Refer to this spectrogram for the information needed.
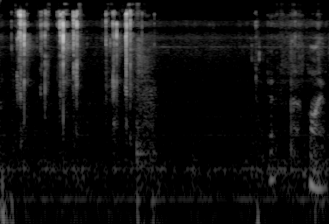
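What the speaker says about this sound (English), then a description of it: "So you can cut off the string." Small scissors snipping through crochet yarn after finishing a crocheted bow hair pin, a few quiet, close, crisp snips in quick bursts with soft handling noises between them in a hushed setting.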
